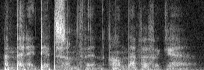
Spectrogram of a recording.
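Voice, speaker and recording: An ASMR narrator telling eerie first-person stories in a hushed, slow, suspenseful whisper, almost entirely without voice. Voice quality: unvoiced whisper throughout.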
